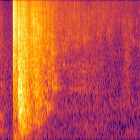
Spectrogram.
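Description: FPV racing quadcopter dropped into a bathtub of water: one loud splash about a quarter second in, dying away within about half a second.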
